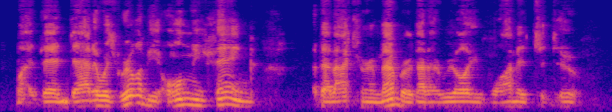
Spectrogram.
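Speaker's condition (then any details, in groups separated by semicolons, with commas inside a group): Cleft lip and palate; not fully formed at birth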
